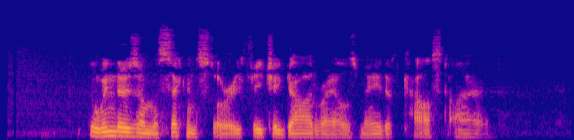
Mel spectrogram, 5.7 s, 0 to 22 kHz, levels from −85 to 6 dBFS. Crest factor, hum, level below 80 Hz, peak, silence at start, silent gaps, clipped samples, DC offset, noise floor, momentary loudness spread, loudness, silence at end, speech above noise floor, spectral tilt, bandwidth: 20 dB; none; -52 dBFS; -4 dBFS; 0.9 s; none; under 0.1%; under 0.1%; -68 dBFS; 16 LU; -22 LUFS; 0.9 s; 46 dB; -6.5 dB/octave; 9.6 kHz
